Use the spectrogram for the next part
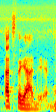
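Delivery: ordinary talk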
